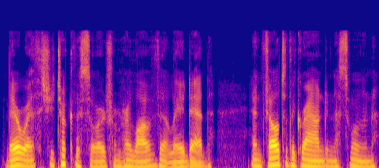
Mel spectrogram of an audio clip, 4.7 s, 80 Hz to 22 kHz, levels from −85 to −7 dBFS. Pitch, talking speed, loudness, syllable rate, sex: 105 Hz, 255 wpm, -18 LUFS, 5.2 syllables/s, male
